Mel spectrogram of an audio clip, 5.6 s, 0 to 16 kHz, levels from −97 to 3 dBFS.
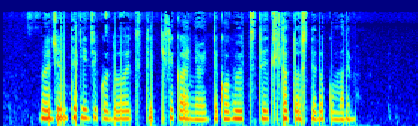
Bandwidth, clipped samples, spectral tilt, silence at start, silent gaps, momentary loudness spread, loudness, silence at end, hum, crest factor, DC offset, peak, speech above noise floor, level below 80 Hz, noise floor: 11.5 kHz; under 0.1%; -5 dB/octave; 0.55 s; none; 9 LU; -23 LUFS; 0.85 s; none; 18 dB; under 0.1%; -6 dBFS; 45 dB; -50 dBFS; -68 dBFS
